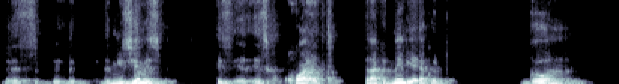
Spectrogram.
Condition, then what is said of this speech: Aphasia. Some other times it was very hard. So it depends on what happens on that day.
